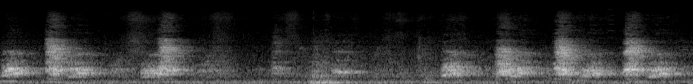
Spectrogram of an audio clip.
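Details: Bulldog at a veterinary practice in southern California during a skin scrape for demodex mites, giving short harsh barks or yelps in uneven bursts, about six over seven seconds.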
